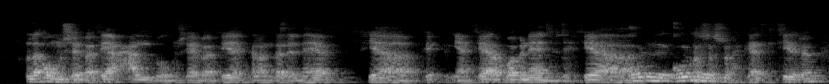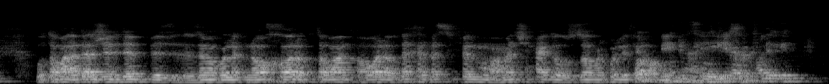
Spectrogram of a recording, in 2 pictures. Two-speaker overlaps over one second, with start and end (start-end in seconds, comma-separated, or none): 14.6-16.0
